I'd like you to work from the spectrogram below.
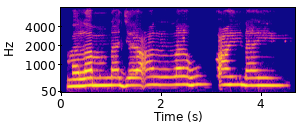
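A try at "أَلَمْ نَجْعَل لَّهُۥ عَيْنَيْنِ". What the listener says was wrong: Hamzah jelaskan. A-nya harus jelas. Ada ya sukun.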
